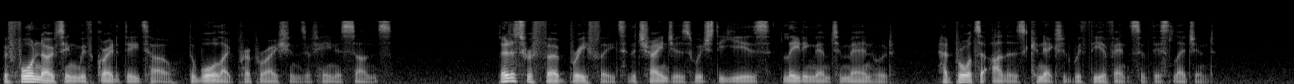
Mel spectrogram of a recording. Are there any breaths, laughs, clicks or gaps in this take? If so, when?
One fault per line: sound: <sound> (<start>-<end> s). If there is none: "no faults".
no faults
